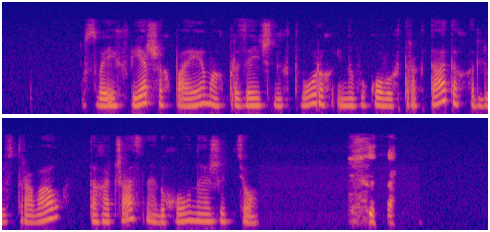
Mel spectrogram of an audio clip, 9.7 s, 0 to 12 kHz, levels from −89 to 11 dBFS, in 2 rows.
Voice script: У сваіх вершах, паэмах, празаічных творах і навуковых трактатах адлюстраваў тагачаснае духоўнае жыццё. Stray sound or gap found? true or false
true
